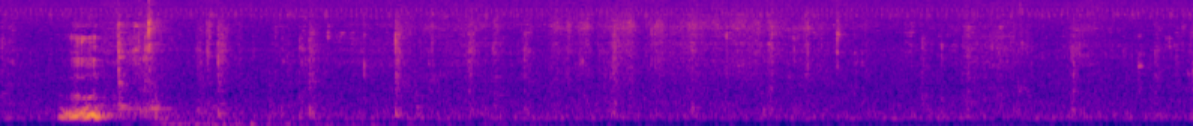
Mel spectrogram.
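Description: Close-up chewing of a cracker with brie: faint, scattered crunching clicks. A short, louder mouth sound comes about half a second in.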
